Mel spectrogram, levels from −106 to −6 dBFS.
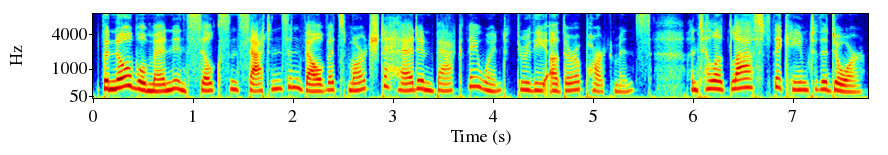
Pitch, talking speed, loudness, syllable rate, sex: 230 Hz, 200 wpm, -20 LUFS, 5.1 syllables/s, female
